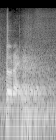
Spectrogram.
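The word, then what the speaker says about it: toroid: अपन, application number two, टोराइड। English में भी इसको टोराइड बोलते हैं, TORROID, टोरोइड, टोराइड, कई तरह से इसका प्रोनाउंसिएशन किया जाता है। हिंदी में भी इसको टोराइड बोला जाता है।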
